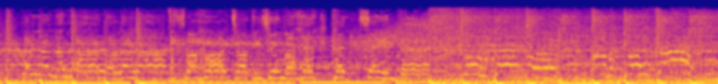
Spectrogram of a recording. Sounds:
music
pop music

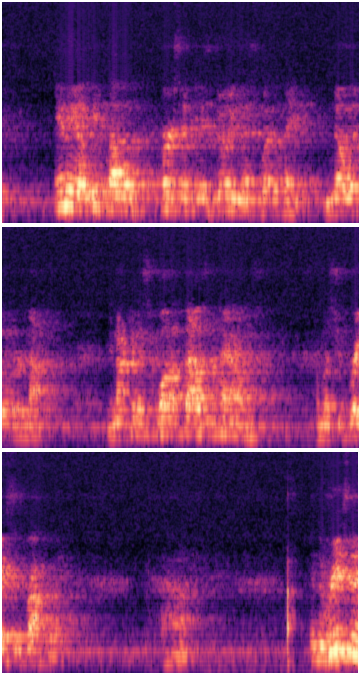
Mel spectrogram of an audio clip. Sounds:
speech

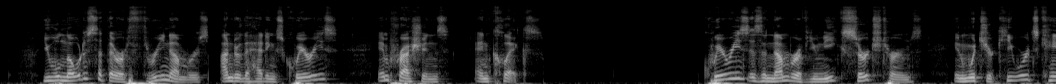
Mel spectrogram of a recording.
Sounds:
speech

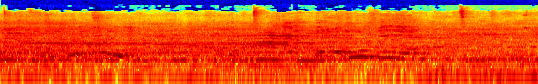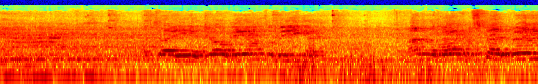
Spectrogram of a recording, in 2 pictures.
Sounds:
speech
vehicle
motorboat

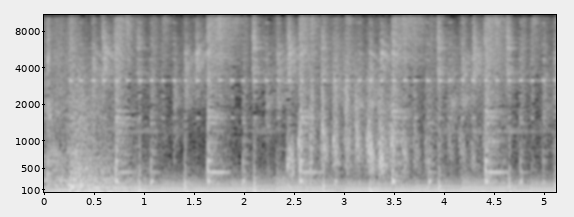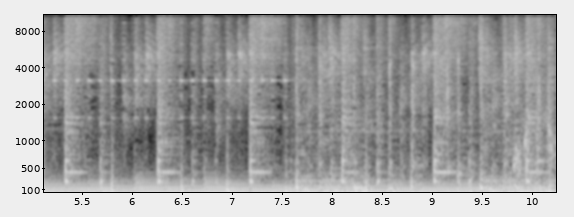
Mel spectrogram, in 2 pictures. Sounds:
music
exciting music

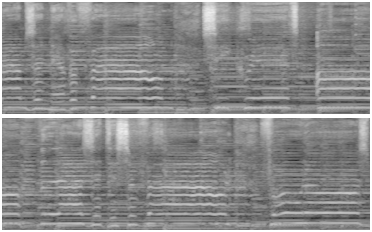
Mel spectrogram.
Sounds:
music

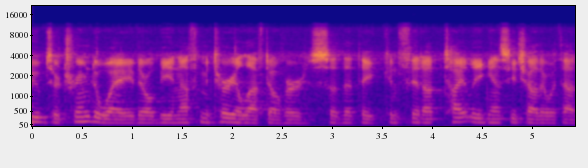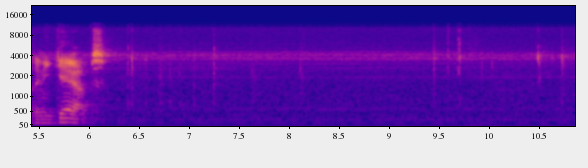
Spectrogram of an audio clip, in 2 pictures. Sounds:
speech

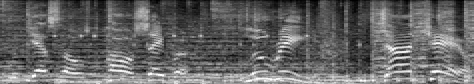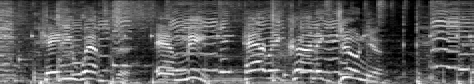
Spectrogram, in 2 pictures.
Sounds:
music

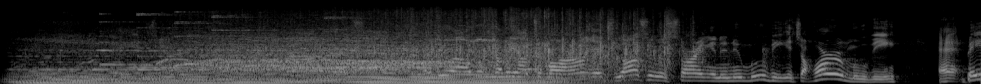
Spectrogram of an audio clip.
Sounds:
music
speech

